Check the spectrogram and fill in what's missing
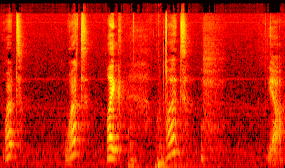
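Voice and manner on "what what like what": high, stunned repeated what; baffled high-pitched what; incredulous what. Real, not acted. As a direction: squeak out disbelief. Stunned disbelief at crash news.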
